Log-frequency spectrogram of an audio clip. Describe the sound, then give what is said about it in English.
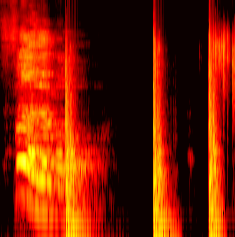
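Three heavy, booming thuds of someone outside kicking against a wooden side door, spaced unevenly; a man speaks briefly just before the first blow. “Somebody outside is kicking against the side door!”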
